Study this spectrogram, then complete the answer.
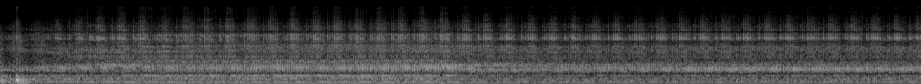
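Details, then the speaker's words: Roughly eight-year-old high-efficiency gas furnace: a loud, steady whir with a fast flutter of about four pulses a second from the exhaust inducer fan motor, which is noisy; the cause is not confirmed. "first about eight years old high-efficiency gas furnace the motor is making a lot of noise"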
